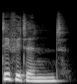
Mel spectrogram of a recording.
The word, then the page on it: dividend: British English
